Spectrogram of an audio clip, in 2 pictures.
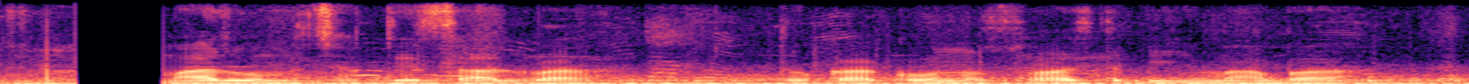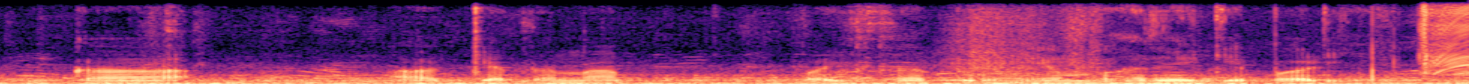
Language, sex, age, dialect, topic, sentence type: Bhojpuri, female, 25-30, Southern / Standard, banking, question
